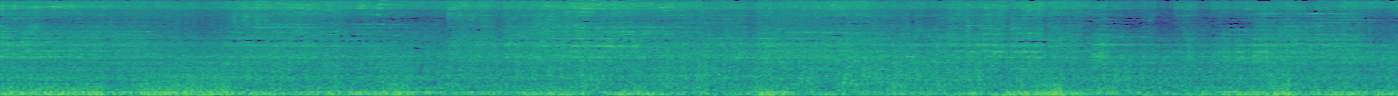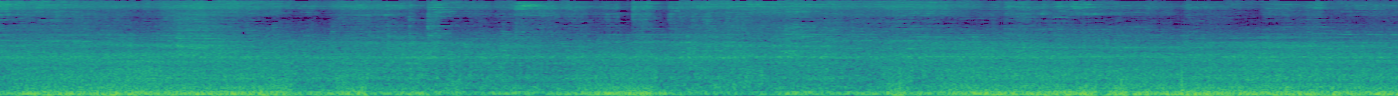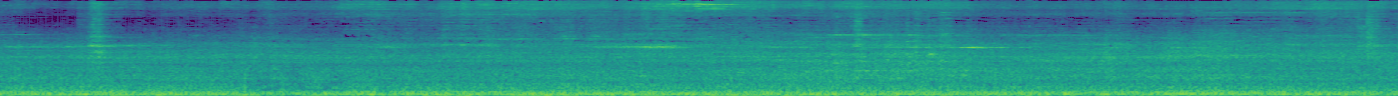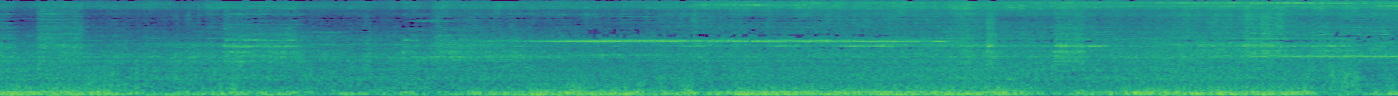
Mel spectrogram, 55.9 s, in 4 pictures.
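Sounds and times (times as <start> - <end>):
train wheels rumbling on rail: 0.0 - 55.9
high-pitched wheel squeals: 27.4 - 29.4, 31.6 - 38.4, 45.9 - 55.9.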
